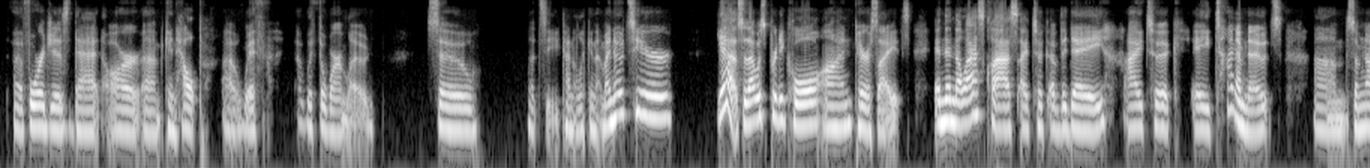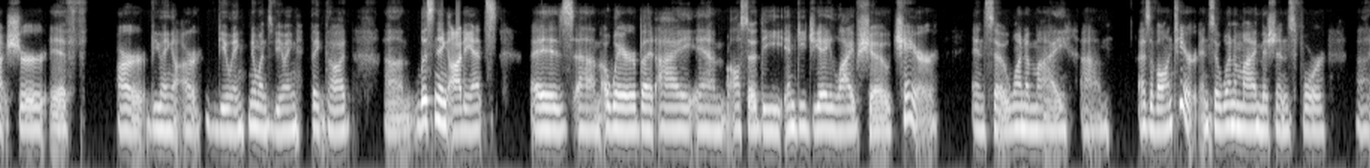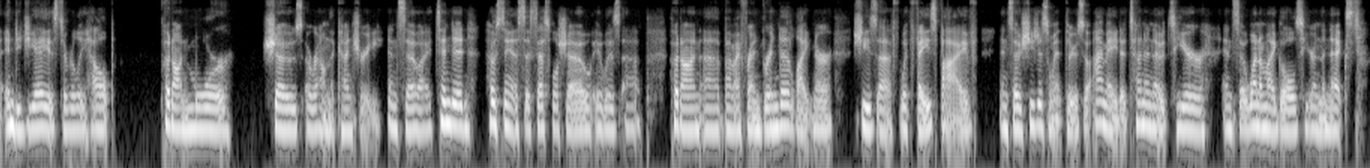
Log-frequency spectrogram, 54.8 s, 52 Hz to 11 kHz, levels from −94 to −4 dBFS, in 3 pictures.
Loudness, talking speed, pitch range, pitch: -16 LUFS, 170 wpm, 175-195 Hz, 180 Hz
